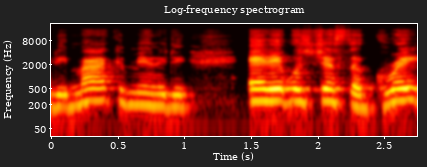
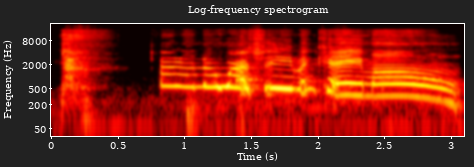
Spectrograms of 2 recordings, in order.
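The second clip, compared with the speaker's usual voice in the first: high-pitched, laughing disbelief; 9 semitones higher, 3 dB louder than usual. Real, not acted. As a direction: say it through a real laugh, voice riding up high. Laughing at Siri switching on.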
